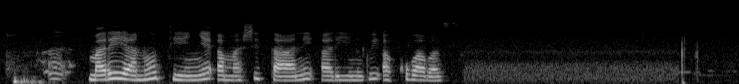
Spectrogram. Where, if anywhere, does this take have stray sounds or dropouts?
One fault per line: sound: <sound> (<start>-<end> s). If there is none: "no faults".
no faults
